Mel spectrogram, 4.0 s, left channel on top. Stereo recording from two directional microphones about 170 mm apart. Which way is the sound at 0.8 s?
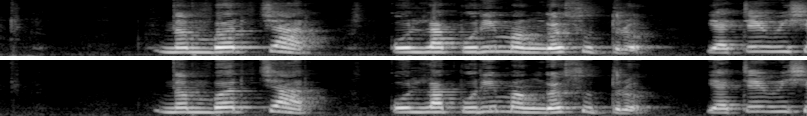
35° right (ahead or behind).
